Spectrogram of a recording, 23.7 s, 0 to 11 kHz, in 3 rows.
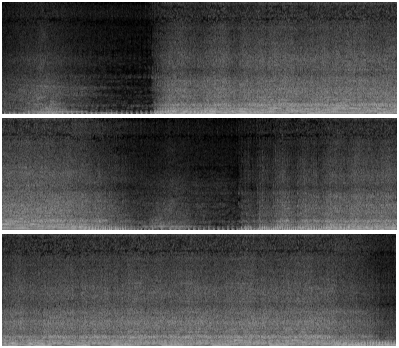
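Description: A Honda Supra X 100cc motorcycle engine after a major service revs loudly and close, rising and falling in repeated throttle blips in two bursts, with a short idle between them and no talking.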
